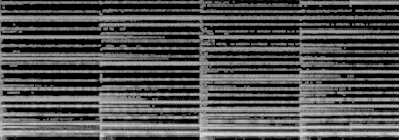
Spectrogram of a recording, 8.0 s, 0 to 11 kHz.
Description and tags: Nord Lead 2 - 2nd Dump
ambient, background, dirty, idm, melody, tonal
